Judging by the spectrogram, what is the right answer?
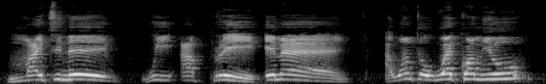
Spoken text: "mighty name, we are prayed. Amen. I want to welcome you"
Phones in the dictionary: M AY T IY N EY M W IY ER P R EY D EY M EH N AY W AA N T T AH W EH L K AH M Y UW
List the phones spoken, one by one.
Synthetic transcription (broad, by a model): M AY T IY N EY M W IY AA P R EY EY M EH N AY W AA N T T AH W EH L K AH M Y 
